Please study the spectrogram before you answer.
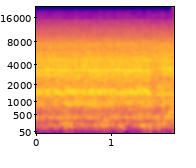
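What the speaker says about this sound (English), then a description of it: "I come around here and drill another one, getting it even with my other" Power drill boring a hole to anchor a rocket nose cone, a steady continuous high-pitched whir held close and loud throughout with no pauses.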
